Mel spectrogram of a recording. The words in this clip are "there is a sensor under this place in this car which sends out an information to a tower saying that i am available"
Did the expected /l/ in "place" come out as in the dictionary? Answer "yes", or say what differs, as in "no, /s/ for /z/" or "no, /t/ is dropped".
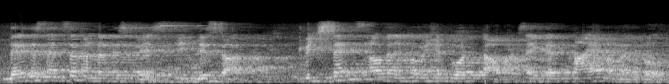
no, /l/ is dropped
